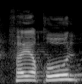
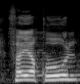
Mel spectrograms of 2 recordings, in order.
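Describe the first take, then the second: The two takes are said the same way.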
